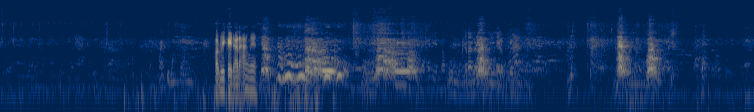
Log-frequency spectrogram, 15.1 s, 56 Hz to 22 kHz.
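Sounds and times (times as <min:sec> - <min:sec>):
dog barking: 0:05.2 - 0:08.4, 0:09.4 - 0:10.0, 0:12.3 - 0:13.4.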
